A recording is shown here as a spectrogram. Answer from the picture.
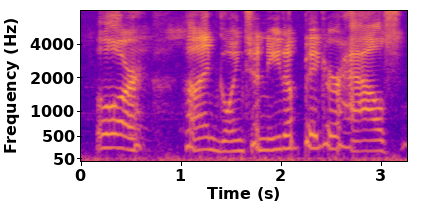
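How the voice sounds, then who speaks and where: A female-sounding put-on character voice, pitched high for a woman and delivered at a fairly slow pace. Background noise is clearly audible. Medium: video game. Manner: hesitant, nerdy.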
